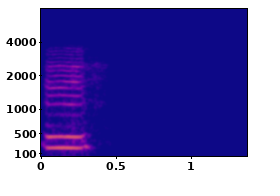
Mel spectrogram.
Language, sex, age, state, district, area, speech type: Manipuri, female, 18-30, Manipur, Churachandpur, rural, conversation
